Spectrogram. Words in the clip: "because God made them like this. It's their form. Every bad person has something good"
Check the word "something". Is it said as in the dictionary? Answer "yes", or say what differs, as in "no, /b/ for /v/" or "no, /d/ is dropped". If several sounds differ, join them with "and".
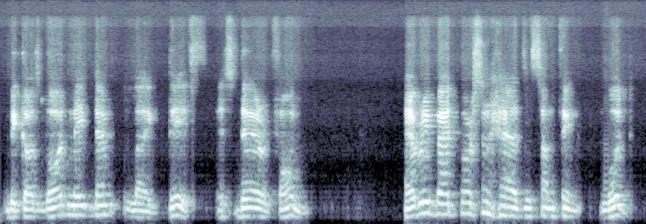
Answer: no, /t/ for /θ/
